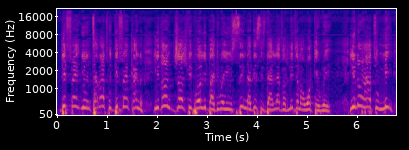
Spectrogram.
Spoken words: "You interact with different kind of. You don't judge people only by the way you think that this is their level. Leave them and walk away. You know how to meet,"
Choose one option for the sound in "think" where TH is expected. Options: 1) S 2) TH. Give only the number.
1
